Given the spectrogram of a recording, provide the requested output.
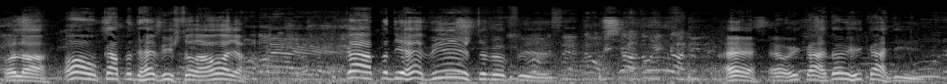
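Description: A man's voice: sits high, expressive, unhurried, long pauses, a crowd in the background. A man with a Northeastern Brazilian accent giving casual, jovial, teasing commentary in short repeated exclamations. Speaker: vlogger touring a street market. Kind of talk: casual spontaneous market commentary. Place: outdoor street market. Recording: busy outdoor market with music and traffic.

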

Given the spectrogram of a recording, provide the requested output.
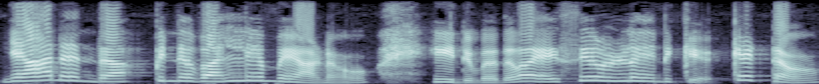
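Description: Woman reading as a playful young woman, high voice, bright tone, teasing, blunt, dry close sound. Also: sing-song, normal speed, no echo, exaggerated voice. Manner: teasing, blunt, sulky banter. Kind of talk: storytelling with voiced dialogue.

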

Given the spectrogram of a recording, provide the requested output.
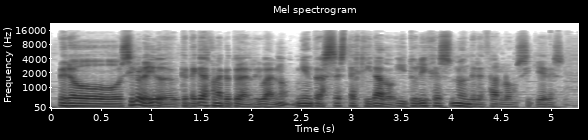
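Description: A man's voice: lowish voice, fast, soft background music. A man giving casual live commentary on a card game, rambling and chatty, with asides and self-corrections.

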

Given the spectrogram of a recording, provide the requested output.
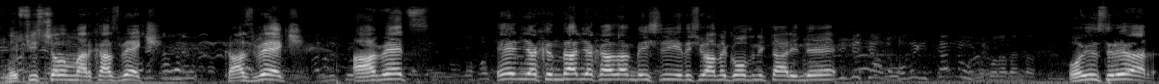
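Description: A man commentating live on an amateur football match, screaming drawn-out goal calls. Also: high voice, steady tone, a bit bright.

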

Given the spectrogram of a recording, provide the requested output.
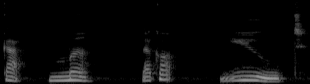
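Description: Young woman teaching english vowel sounds, very slow, a bit low, says words over and over. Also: dark tone, breathy edge. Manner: says each English word slowly, often more than once, stretching the vowel. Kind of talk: slow vocabulary lesson with spoken word examples.

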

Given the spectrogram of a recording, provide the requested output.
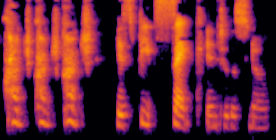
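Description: A young woman, a teacher reading a children's storybook aloud, expressive and explaining things simply for young listeners. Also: medium pitch, takes it slowly, husky. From United States. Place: small room at home, indoors.

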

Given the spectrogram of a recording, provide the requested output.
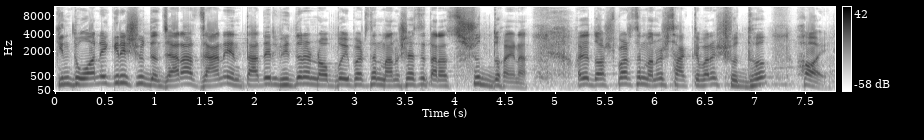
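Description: Bangladeshi guy teaching quran reading, fairly high voice, slow and patient repeating sounds. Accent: Bangladeshi Bengali. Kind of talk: spoken lesson, reciting letters.

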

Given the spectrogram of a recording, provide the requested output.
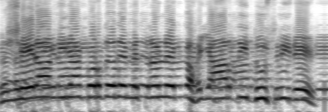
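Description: A male kabaddi commentator calls the action in an extremely high, straining pitch. He repeats chanted exclamations and rouses people to clap, over a very loud outdoor crowd. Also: fairly even intonation, fast. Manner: rousing, repetitive exclamations urging applause. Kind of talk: excited live sports commentary with chanted calls. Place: outdoor kabaddi tournament ground.

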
